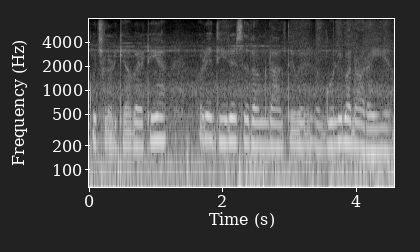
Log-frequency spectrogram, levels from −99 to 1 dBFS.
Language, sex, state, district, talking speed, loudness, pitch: Hindi, female, Bihar, East Champaran, 195 wpm, -24 LUFS, 185 Hz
